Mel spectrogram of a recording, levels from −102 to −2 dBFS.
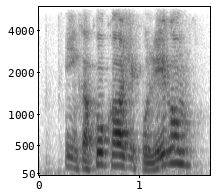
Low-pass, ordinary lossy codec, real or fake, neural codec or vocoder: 5.4 kHz; Opus, 16 kbps; real; none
